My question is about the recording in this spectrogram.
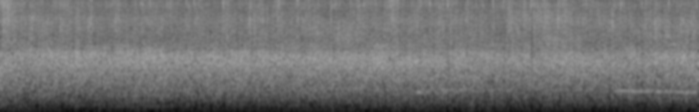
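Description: Steady applause from a small crowd of people clapping in a school gymnasium.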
